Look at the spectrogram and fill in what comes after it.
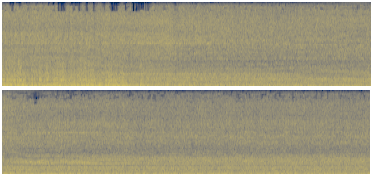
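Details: JetCentral model turboprop turbine on a test stand during its first start-up, temporarily fitted with a wrong-size test propeller: steady high whistle over an even rushing roar, no surging or rough patches; normal, healthy running.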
